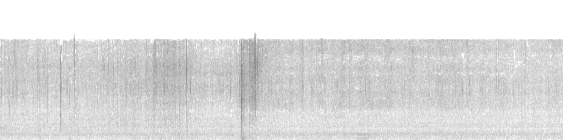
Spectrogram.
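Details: Honey bee colony living inside a church wall in Jacksonville, Florida, seen at an opening in the wall during a removal; a steady, dense hum fills the recording with a brief clatter near the middle.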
